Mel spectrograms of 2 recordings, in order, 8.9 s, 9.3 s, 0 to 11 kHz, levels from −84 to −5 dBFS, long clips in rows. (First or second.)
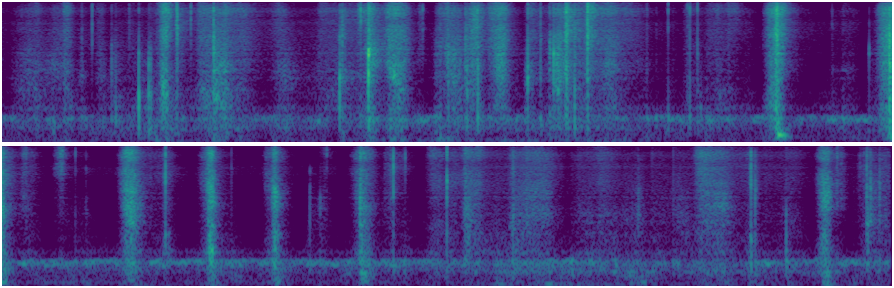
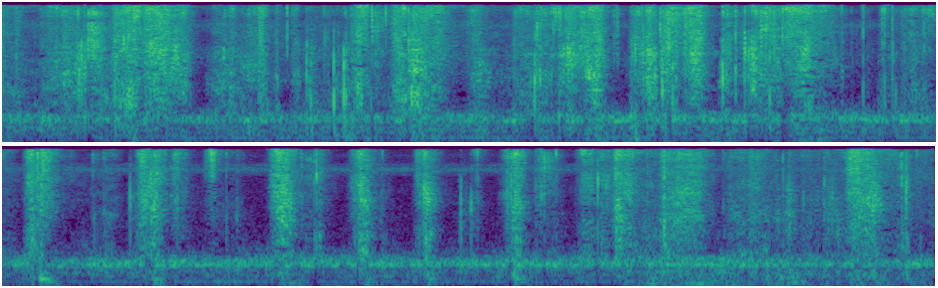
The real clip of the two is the second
